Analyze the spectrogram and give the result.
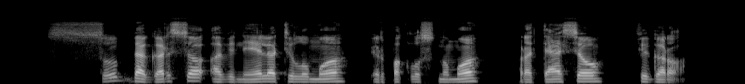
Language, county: Lithuanian, Utena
